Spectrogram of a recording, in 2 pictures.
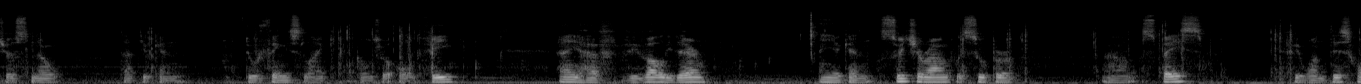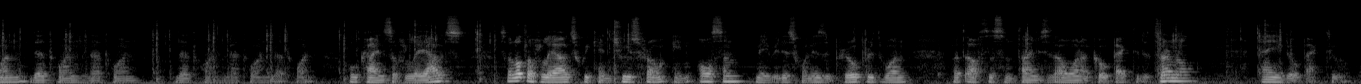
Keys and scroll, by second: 0.3 super+space, 4.0 ctrl+alt+v, 10.1 super+space, 11.6 super+space, 12.8 super+space, 13.6 super+space, 14.3 super+space, 15.2 super+space, 15.7 super+space, 16.3 super+space, 17.0 super+space, 17.7 super+space, 18.4 super+space, 19.7 super+space, 25.2 super+space, 26.2 super+space.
